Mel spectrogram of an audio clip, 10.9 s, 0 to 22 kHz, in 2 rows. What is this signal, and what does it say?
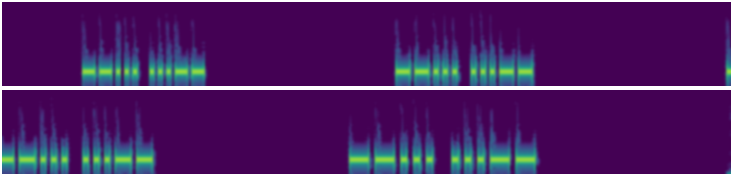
Morse code, heard as a keyed tone, about 31 wpm, 700 Hz. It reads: 73 73 73 73
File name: practice / 25wpm / Speed-Racing Top 20 QSO Elements - 25wpm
